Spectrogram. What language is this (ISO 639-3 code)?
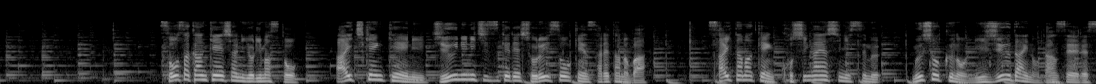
jpn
